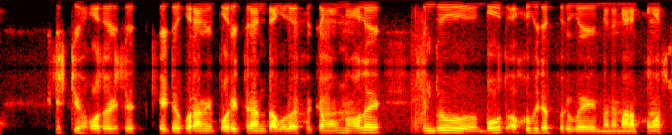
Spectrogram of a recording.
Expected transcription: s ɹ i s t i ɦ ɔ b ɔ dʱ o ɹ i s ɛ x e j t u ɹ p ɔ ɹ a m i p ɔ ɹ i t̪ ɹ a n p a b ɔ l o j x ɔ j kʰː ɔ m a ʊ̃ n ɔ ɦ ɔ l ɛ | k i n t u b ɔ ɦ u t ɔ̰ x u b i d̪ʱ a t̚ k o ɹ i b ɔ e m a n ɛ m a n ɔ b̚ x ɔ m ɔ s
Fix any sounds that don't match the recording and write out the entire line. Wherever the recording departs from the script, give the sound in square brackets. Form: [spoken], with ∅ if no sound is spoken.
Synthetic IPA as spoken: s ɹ i s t i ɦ ɔ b ɔ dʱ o ɹ i s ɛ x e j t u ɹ p ɔ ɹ a m i p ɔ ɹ i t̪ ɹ a n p a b ɔ l o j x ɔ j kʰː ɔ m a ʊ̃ n ɔ ɦ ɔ l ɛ | k i n t u b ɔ ɦ u t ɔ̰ x u b i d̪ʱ a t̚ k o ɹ i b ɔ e m a n ɛ m a n ɔ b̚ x ɔ m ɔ s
